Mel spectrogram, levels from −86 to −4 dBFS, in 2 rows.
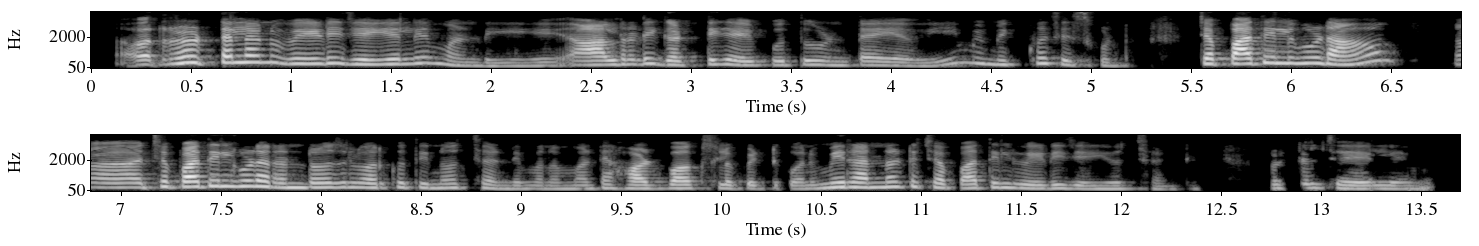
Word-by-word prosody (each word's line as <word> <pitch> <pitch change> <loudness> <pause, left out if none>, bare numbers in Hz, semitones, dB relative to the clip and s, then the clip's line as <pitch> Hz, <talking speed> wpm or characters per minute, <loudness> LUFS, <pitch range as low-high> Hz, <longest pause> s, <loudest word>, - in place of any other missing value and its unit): ఆ! - - -4 0.2
రొట్టెలను 335 +1 +4
వేడి 270 +2 +2
చేయలేమండి. 240 - -2 0.5
ఆల్రెడీ 240 +5 +2
గట్టిగా 220 +4 -3
అయిపోతూ 200 +1 -5
ఉంటాయవి. 185 -2 -6
మేమెక్కువ 250 0 -5
చేసుకుంటాం. 175 -5 -11 0.4
చపాతీలు 275 +3 +7
కూడా 250 -6 +5 0.6
ఆహ్, 235 0 +1
చపాతీలు 275 +2 +6
కూడా 295 -1 +5
2 225 0 0
రోజుల 235 +1 -1
వరకు 220 +2 -4
తినొచ్చండి. 205 -4 -6
మనం 165 0 -10
అంటే, 175 +3 -7
హాట్ 180 -1 +1
బాక్స్‌లో 190 0 -1
పెట్టుకొని. 170 0 -9
మీరన్నట్టు 250 +2 +1
చపాతీలు 210 +2 -2
వేడి 180 +1 -4
చేయొచ్చండి. 160 -1 -11 0.4
రొట్టెలు 205 +2 -9
చేయలేము. 165 -1 -4
215 Hz, 130 wpm, -24 LUFS, 180-255 Hz, 0.6 s, చపాతీలు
